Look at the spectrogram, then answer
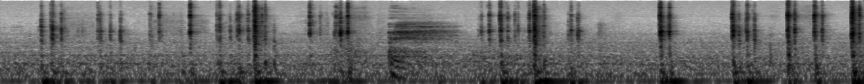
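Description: Computer keyboard typing in irregular bursts of quick, crisp clicks. It runs across the whole stretch, with a short pause near the middle and a low steady hum underneath.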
